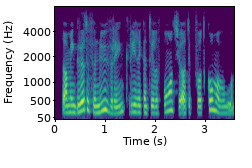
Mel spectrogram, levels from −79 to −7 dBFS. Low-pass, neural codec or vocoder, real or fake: 7.2 kHz; none; real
